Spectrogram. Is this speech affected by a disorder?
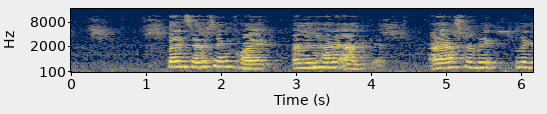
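Yes: spastic cerebral palsy; spastic, from birth, tight muscles, leg and hip surgery, wheelchair.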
